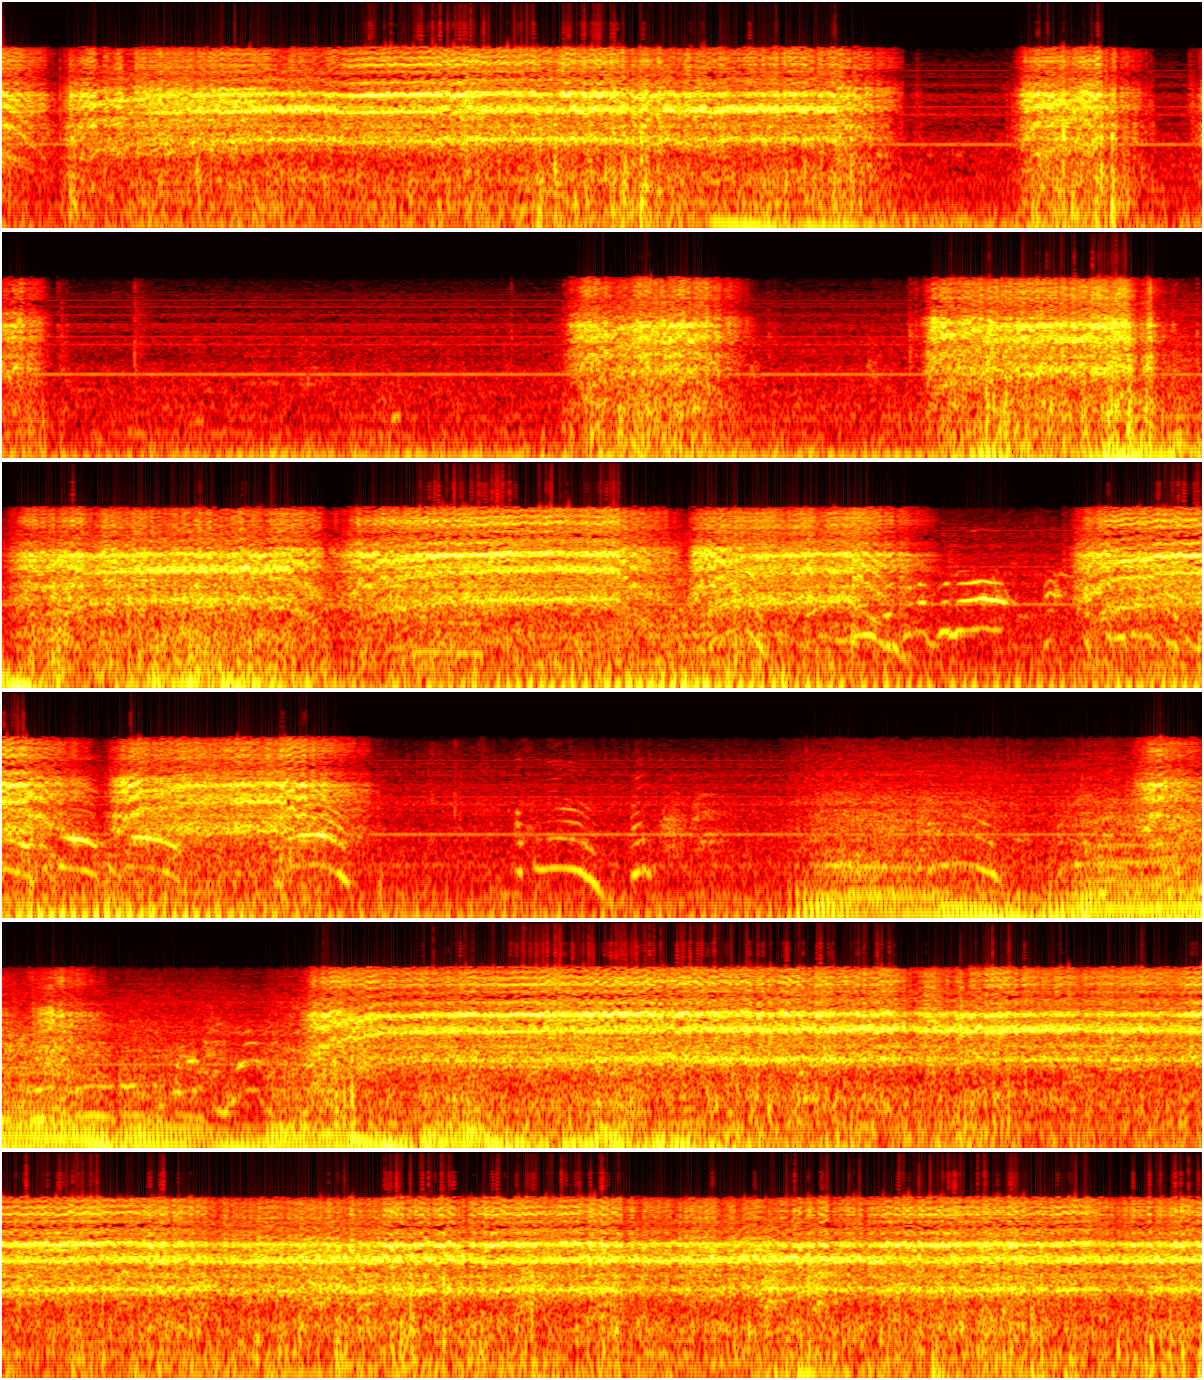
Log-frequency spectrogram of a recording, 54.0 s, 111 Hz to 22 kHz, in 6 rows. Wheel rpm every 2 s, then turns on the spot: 150, 220, 220, 80, 40, 0, 60, 40, 170, 150, 150, 170, 60, 120, 120, 0, 0, 10, 10, 170, 220, 230, 230, 220, 230, 220, 220.
none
